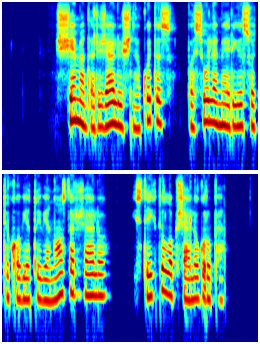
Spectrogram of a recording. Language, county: Lithuanian, Kaunas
